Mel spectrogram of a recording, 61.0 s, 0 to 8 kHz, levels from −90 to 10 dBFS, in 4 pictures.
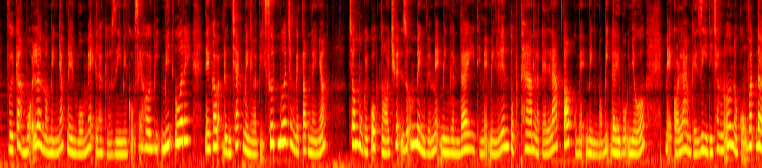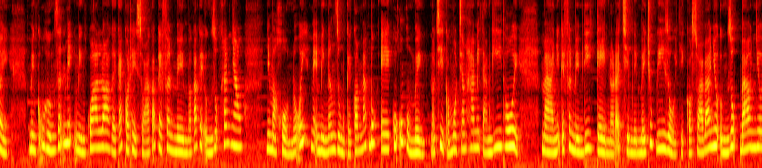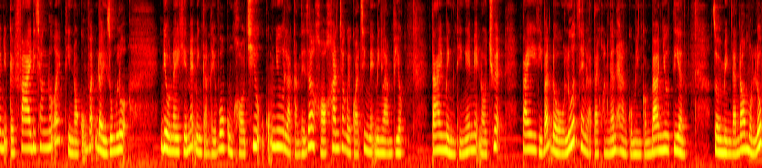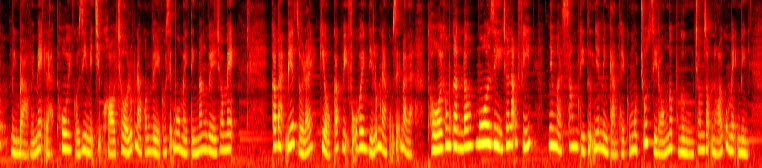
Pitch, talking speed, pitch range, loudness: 220 Hz, 285 wpm, 190-260 Hz, -21 LUFS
